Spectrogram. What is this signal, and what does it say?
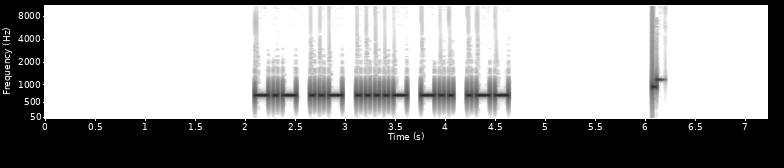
Morse code, heard as a keyed tone, about 24 wpm, 700 Hz. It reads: KU4DW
